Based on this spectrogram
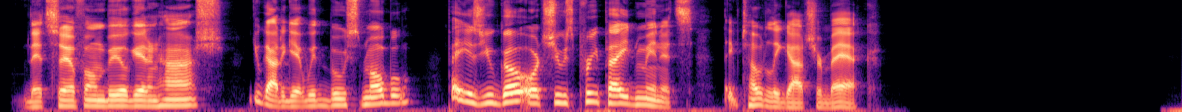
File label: Character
